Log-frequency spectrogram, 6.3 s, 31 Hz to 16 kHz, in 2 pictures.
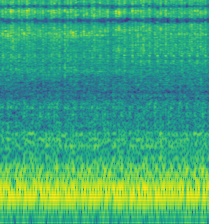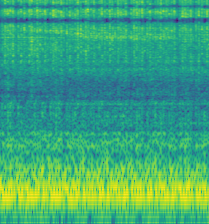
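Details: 1977 Chevy Camaro V8, just fitted with a new torque converter and Pypes Violator exhaust, warming up: deep, steady burble with even low rumble, no misses or knocks; normal idle.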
